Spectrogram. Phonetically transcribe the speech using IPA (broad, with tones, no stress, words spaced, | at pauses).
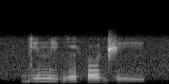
ɡi˦mi˦˨ɡĩ˨˦ho˧ d͡ʒi˨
